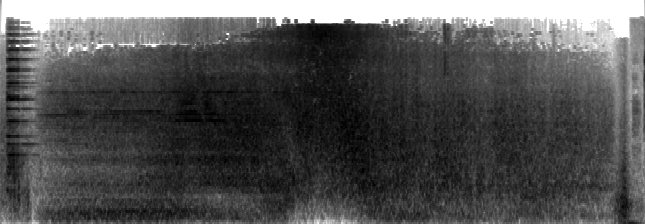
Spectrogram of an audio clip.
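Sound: airplane engine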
